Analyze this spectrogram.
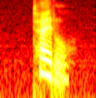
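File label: "title", American English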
